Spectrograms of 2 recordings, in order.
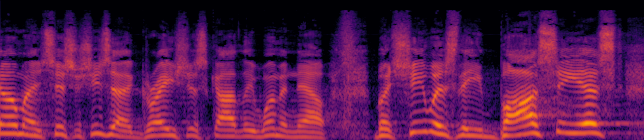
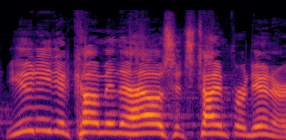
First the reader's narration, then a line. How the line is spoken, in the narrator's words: Gloria came out, and she yelled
